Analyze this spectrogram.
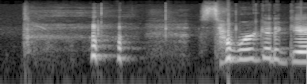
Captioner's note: laughing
